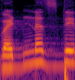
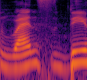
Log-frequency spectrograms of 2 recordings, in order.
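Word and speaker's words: Wednesday: ट्यूसडे के बाद जो डे आता है उस पे लगभग सभी को पता है कि आप वेडनेसडे नहीं बोलते, उसका प्रोनाउंसिएशन वेंसडे होता है, तो आप बोलेंगे इट इज वेंसडे।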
